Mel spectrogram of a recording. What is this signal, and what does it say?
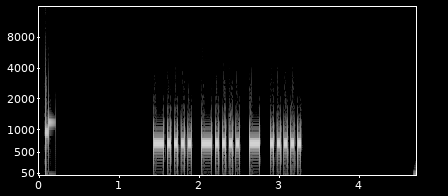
Morse code, heard as a keyed tone, about 28 wpm, 700 Hz. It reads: 66T5
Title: Four Challenging Letter-Number Combinations 28wpm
